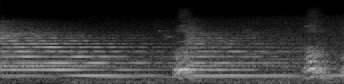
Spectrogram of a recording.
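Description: Cathedral bells peal loudly with a rich, lingering ring, fresh strikes arriving about a second apart over a sustained wash of overlapping tones.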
